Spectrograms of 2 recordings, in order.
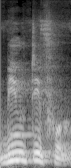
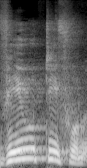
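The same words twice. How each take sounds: First: Said in the usual way. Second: "বিউটিফুল" broken into three separate beats; syllable by syllable. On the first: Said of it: "আপনি একবার উচ্চারণ করতে পারছেন না". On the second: Shown as a demonstration. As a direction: demonstrate three breaths in "বিউটিফুল", one per syllable. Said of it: "মানে আপনার তিনটা দম লাগছে". ("বিউটিফুল" তিন দমে ভেঙে ভেঙে উচ্চারণ)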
